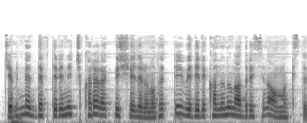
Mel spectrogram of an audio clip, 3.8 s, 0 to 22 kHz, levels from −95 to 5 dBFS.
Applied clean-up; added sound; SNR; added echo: neural separator model SepFormer DNS4.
